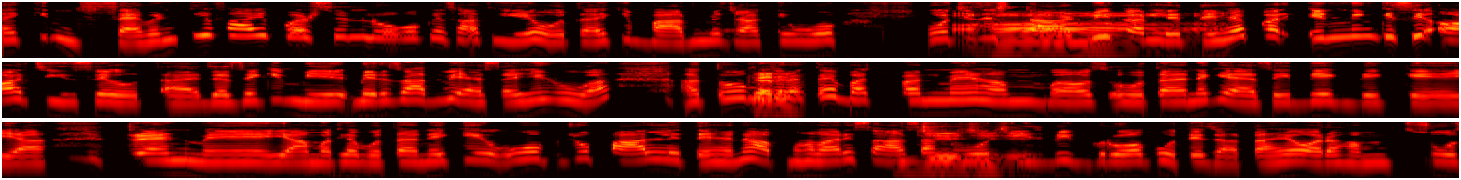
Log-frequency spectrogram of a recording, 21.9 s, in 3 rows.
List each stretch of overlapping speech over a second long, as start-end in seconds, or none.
4.9-6.2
